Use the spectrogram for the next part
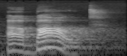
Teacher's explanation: the first syllable is unstressed it is a weaker syllable and the second syllable bout is stressed it is a stronger syllable so you speak it like about you can't say about about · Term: iambus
